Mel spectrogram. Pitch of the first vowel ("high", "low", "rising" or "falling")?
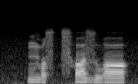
low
